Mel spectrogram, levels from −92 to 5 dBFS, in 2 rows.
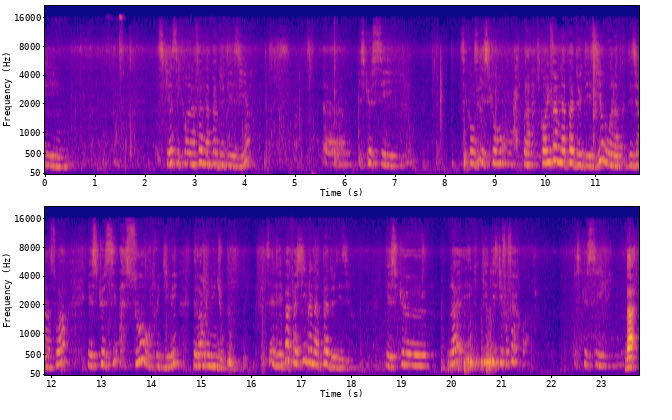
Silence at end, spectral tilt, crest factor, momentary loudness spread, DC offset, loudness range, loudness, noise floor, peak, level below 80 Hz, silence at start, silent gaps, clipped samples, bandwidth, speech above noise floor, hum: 0 s; -3 dB/octave; 28 dB; 19 LU; under 0.1%; 8 LU; -30 LUFS; -59 dBFS; -2 dBFS; -76 dBFS; 0 s; none; under 0.1%; 16.5 kHz; 31 dB; none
